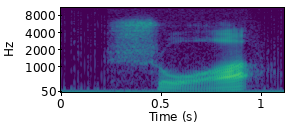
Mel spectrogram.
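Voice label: "shuo", Chinese, third tone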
